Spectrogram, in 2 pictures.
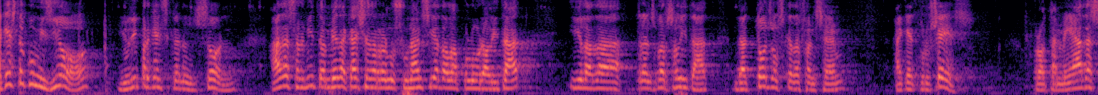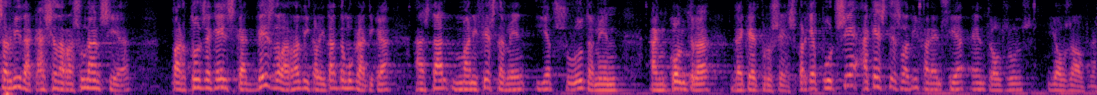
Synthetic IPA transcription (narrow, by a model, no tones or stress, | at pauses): əkɛst̪əkumizioioðik̚pəɾkɛʎskənoison | aðəsəɾβit̪əmbeðəkaʃəðərənusunansiəðələpluɾəlit̪at̪̚ | iləðət̪ɾənzβərsəlit̪at̪̚ | d̪ət̪od͡zəlˠskəðəfənsɛm | əkɛt̪̚pɾuses | pɾɔt̪əmbeaðəsəɾβiðəkaʃəðərəsunansiə | pəɾt̪od͡zzəkɛʎskəd̪ezðələrəðikəlit̪at̪̚d̪əmukɾat̪ikəː | st̪anmənifəst̪əmeniəpsulut̪əmen | əŋkont̪ɾəðəkɛt̪̚pɾusespəɾkɛpuseʔəkɛst̪əezləðifəɾɛnsiəʔent̪ɾəlˠzunziəlˠzalˠt̪ɾəs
